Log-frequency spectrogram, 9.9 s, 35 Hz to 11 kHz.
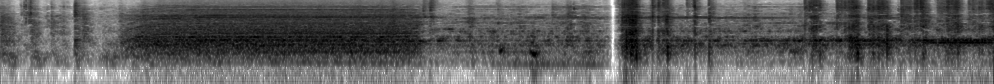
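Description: Welding arc from an MMA-250XL inverter stick welder, struck between the electrode holder and the earth clamp to test the machine after its IGBTs were replaced. A steady hiss runs for about three seconds, then after a short break the arc crackles and sputters irregularly for the last few seconds, showing the repaired welder is putting out current.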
